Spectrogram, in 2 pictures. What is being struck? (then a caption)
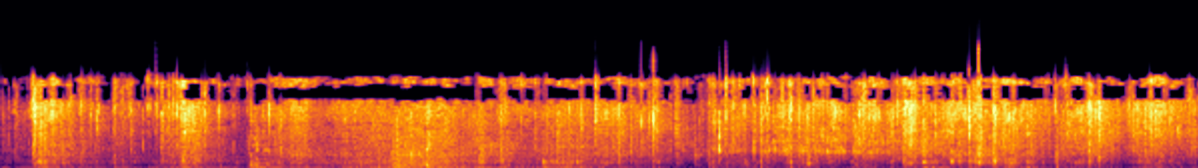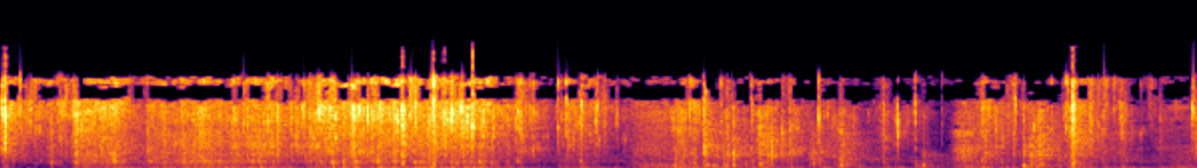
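Loose pile of thin soap curls. A large loose pile of long, thin blue and pink soap curls is pressed down, rubbed and crumpled by hands with long red nails. The result is a steady, dense crackling and crinkling rustle, bright and papery, with many tiny overlapping clicks that swell and ease but never stop for the full length.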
